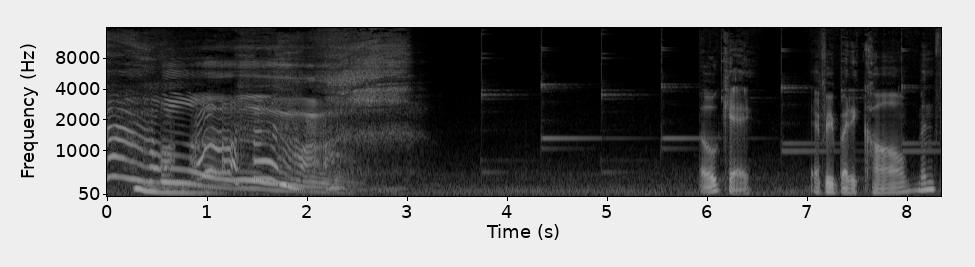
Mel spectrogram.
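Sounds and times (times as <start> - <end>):
several people yawning: 0.0 - 3.2
speech: 0.2 - 2.6, 5.9 - 8.3.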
